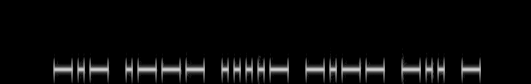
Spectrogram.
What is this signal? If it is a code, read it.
Morse code, heard as a keyed tone, about 20 wpm, 700 Hz. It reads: KJ4YDT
